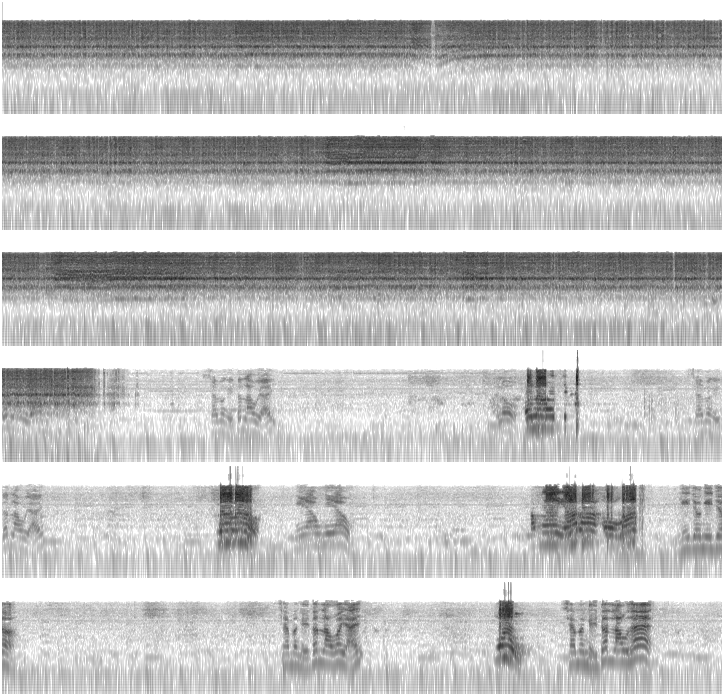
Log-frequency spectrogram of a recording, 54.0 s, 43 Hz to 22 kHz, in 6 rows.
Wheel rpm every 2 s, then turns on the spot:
160, 160, 140, 150, 160, 160, 160, 160, 160, 160, 160, 160, 160, 140, 10, 0, 0, 0, 0, 0, 0, 0, 0, 0, 0, 0, 0.
28-30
